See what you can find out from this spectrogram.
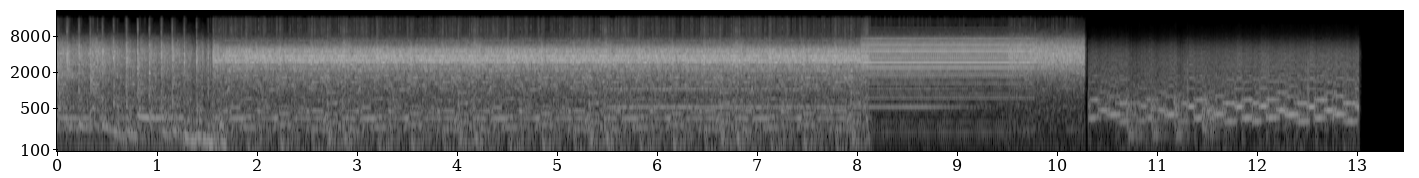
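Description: Loud, dense experimental music full of distorted, noisy textures and processed effects, shifting abruptly in timbre partway through before cutting off. No voices.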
